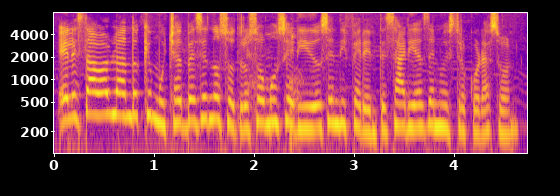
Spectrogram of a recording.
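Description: A woman with a fairly high voice gives an earnest church teaching talk as host of the program. She often turns to her listeners with direct questions. Soft music plays faintly behind her. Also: fairly quick.

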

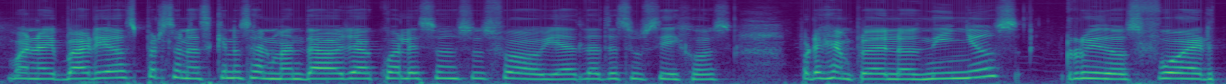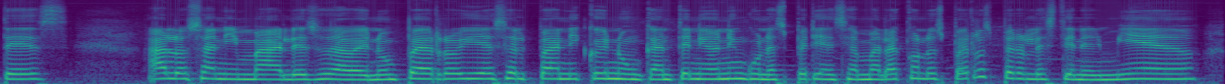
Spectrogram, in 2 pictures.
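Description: Woman co-host, quick and smooth, relays listener questions. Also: on the high side, flat delivery. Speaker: co-host reading listener messages. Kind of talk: casual radio chat.

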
